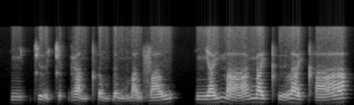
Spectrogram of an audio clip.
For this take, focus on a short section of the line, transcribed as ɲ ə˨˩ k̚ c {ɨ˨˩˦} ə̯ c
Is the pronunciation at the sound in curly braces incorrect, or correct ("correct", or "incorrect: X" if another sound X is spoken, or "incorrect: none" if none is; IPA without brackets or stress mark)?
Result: incorrect: ɨ˨˩˨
